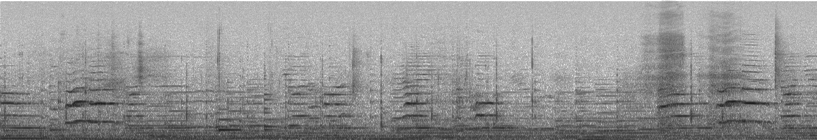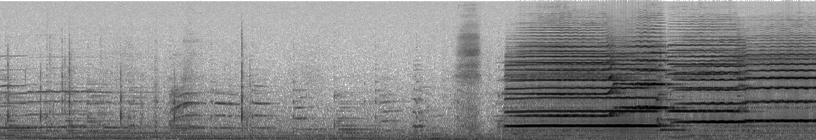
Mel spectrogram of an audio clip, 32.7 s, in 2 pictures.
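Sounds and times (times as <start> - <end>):
violin: 26.4 - 32.6.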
